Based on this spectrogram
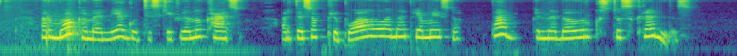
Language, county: Lithuanian, Kaunas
